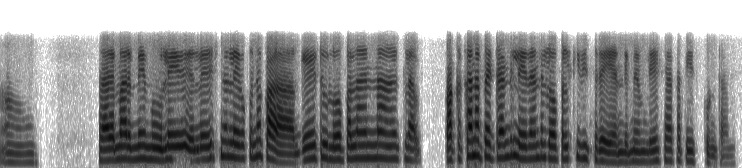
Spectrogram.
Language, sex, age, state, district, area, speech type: Telugu, female, 45-60, Telangana, Karimnagar, urban, conversation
